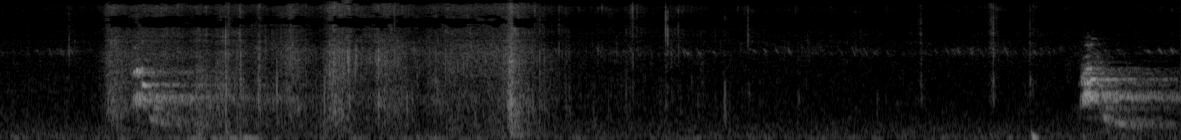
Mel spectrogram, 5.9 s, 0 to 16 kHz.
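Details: At night on Houston Bros Trail in Arizona's Coconino National Forest, June 7, 2024, around 2:15 a.m., a mountain lion gives two brief, tonal, strained cries about five seconds apart, with rustling and footstep-like noises between them.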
